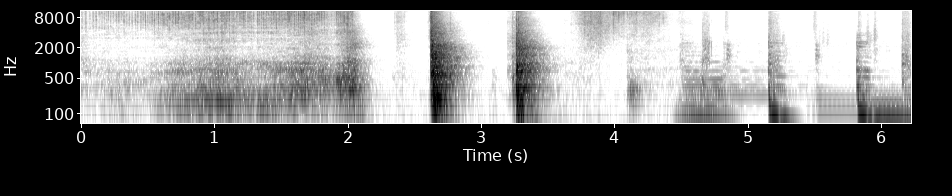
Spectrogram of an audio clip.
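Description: Box cutter drawn along the packing tape on a cardboard box, a steady scratchy rasp for about two seconds, then two loud sharp rips as the cardboard flaps are pulled open, followed by lighter rustling and clicks.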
